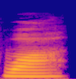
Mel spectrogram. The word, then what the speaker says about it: は: It is the most neutral and commonly used way to say “I” in polite Japanese. は is the topic particle, pronounced “wa”.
